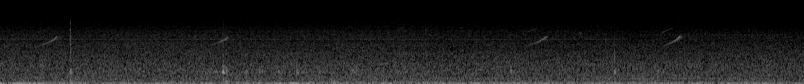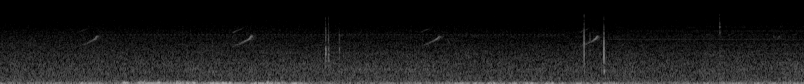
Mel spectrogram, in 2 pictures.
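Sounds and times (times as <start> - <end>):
outdoor background hiss: 0.0 - 16.0
bird repeating rising call: 0.4 - 0.7, 5.2 - 5.6, 6.6 - 6.9, 8.8 - 9.2, 10.4 - 10.7, 12.2 - 12.6
wind buffeting microphone: 8.8 - 11.2.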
